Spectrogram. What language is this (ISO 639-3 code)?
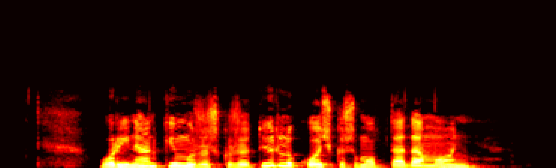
chm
